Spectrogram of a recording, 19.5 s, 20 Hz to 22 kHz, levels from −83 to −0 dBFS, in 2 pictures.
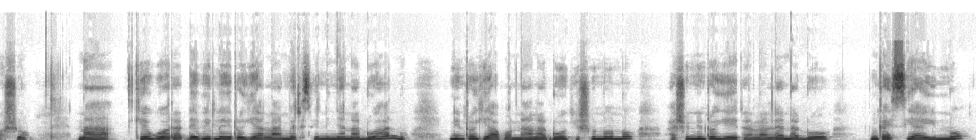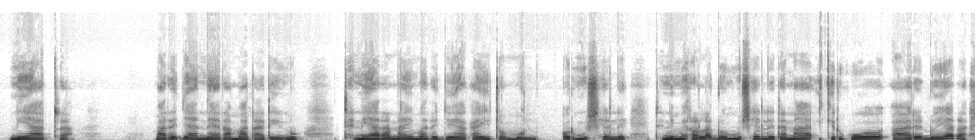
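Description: Speech with four instances of short concealed packet loss, at 10.35–10.38 s, 12.57–12.61 s, 13.09–13.13 s and 13.15–13.20 s. Each time about 20 ms of audio arrived too late, and the decoder papered over the hole by extending the preceding sound before crossfading back, giving a brief smeared wobble. On a spectrogram each spot shows harmonics or noise stretched flat with no change.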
